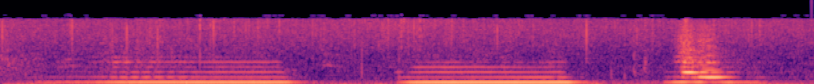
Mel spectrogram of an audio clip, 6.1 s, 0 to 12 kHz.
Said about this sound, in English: Now, getting back to that night in November 1925, if you were tuned in, you heard a mighty familiar toot on an old steamboat whistle and a mighty friendly voice talking to you, sort of like this.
